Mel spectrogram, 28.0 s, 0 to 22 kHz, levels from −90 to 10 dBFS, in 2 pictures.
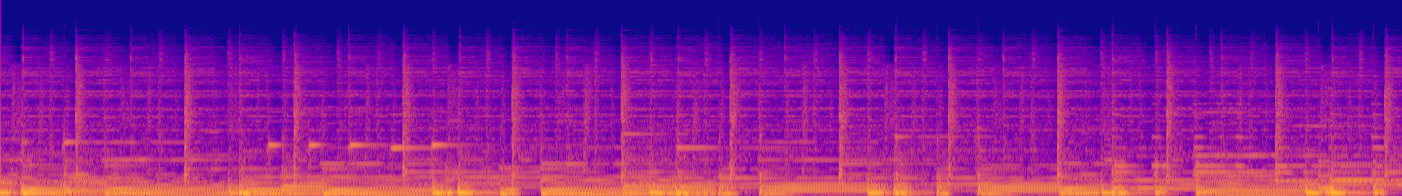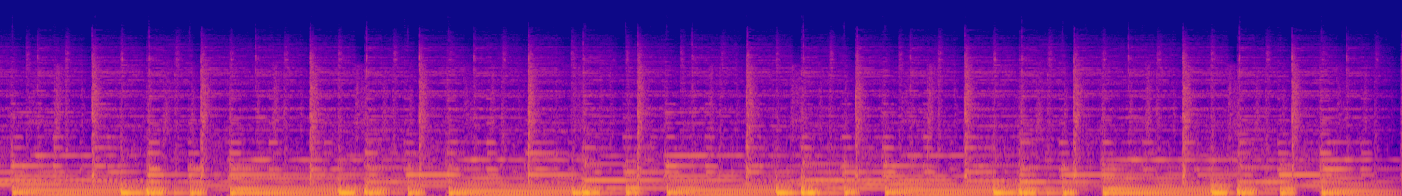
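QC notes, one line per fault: No faults heard; nothing to log.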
